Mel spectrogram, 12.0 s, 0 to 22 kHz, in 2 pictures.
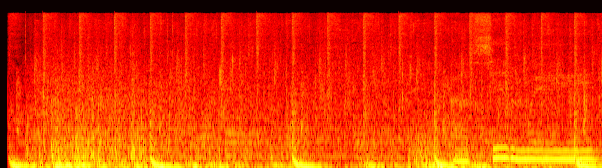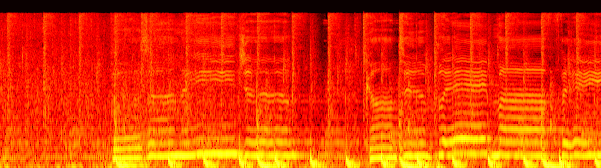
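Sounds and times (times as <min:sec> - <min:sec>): thunder rumbling boom: 0:00.1 - 0:09.6
steady rain: 0:00.1 - 0:12.0.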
